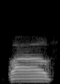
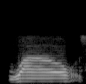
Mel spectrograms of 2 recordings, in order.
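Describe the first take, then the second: First: The word begins with a v sound. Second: The word begins with a w sound. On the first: "Others enunciate as vav" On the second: "Some of us enunciate that sixth letter of the Hebrew alphabet as wow"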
